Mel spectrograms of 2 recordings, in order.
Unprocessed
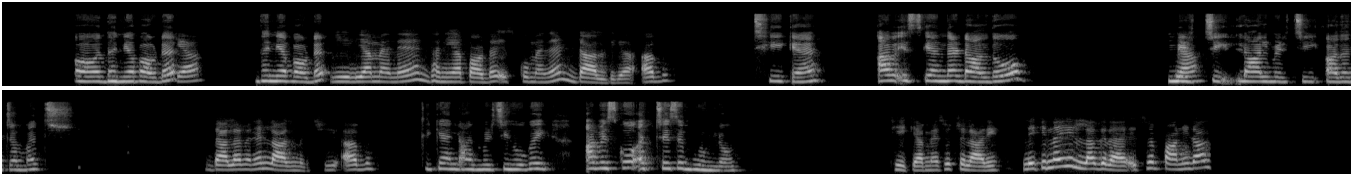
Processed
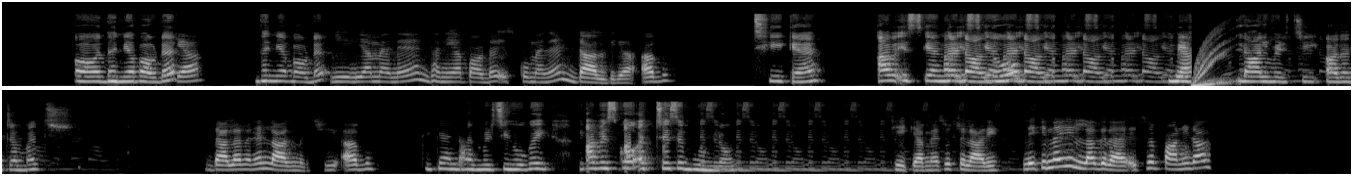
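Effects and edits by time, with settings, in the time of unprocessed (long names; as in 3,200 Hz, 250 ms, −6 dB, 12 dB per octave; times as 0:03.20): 0:02.64–0:05.60: downward compressor 2.5 to 1, threshold −29 dBFS
0:08.83–0:09.93: delay throw 590 ms, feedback 55%, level −3 dB
0:11.89: tape start 0.47 s
0:12.93–0:16.49: low-pass filter 3,800 Hz
0:17.06–0:18.15: Bessel low-pass filter 870 Hz
0:18.89–0:19.39: delay throw 380 ms, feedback 15%, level −1.5 dB
0:20.11–0:20.79: delay throw 360 ms, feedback 75%, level −14.5 dB
whole clip: low-shelf EQ 68 Hz +9.5 dB; level +2 dB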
